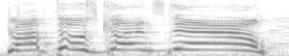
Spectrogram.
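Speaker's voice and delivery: shouting commands. Acted. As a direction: bark orders at the crowd. Mall cop yelling at crowd.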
